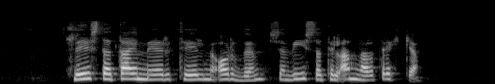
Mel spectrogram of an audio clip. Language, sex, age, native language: Icelandic, female, 40-49, Icelandic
